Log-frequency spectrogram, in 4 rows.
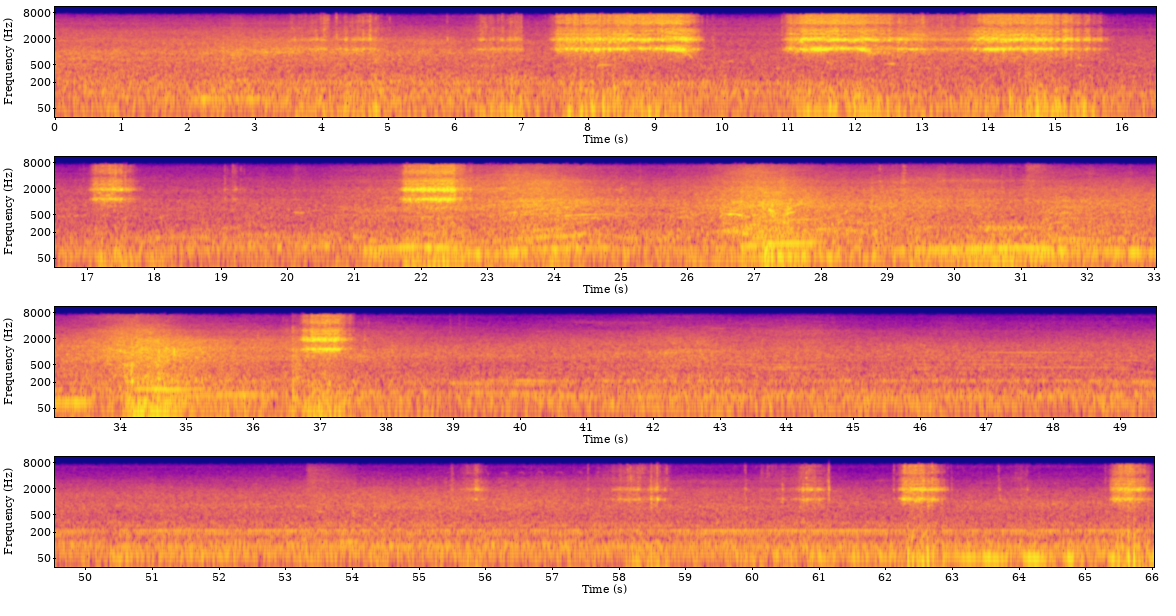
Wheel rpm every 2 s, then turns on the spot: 0, 10, 10, 40, 120, 60, 100, 110, 20, 0, 10, 40, 0, 0, 0, 0, 0, 0, 40, 0, 0, 0, 0, 0, 0, 0, 0, 0, 0, 10, 20, 20, 20.
2-6 60-62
